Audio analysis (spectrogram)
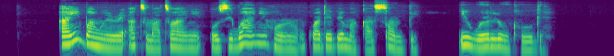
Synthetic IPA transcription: a˨ɲɪ˦ɡ͡ba˨ŋʷe˨ɾe˨ʔa˦tʊ˨ma˨tʊ˦a˨ɲɪ˦o˨zi˨ɡ͡ba˦a˦ɲɪ˦ɦʊ˨ɾʊ˨ŋ̩˦kʷa˦de˦be˦ma˨ka˨sɔ˦˨m̩˨pi˨ | i˦we˦lu˦ŋ̩˨kʰo˨o˦ɡe˦

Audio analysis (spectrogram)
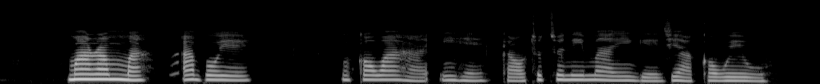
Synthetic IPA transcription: ma˦ɾa˦m̩˦ma˦ | a˦bʊ˨ɣɪ˦ | ŋ̩˦kɔ˦wa˦ɦa˨i˦ɦe˦ka˨ɔ˨tʊ˦tʊ˦ni˦ma˦a˨ɲɪ˦ɡe˨d͡ʒi˦a˨kɔ˦we˦wu˦

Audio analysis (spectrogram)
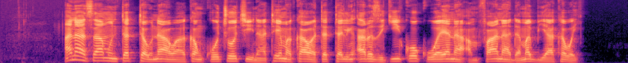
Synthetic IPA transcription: ʔa˦naː˨saː˦mʊ˨ntɐ˦tːa˨wnaː˦˨waː˨kɐ˦ŋkʷoː˦t͡ʃoː˦t͡ʃiː˨naː˨ta˦jmɐ˨kaː˦waː˨tɐ˦tːɐ˦lɪ˦ŋʔa˦rzɪ˨kʲiː˦kʷoː˦kʷʊ˨wa˦jɐ˦naː˨ʔa̰˨mɸaː˦naː˨da˨mɐ˦bɪ˨jaː˦kɐ˦wa˨j

